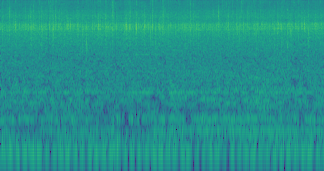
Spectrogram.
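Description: Faint, steady sizzle of bitter gourd pieces and gram flour frying in a wok, with a faint low hum underneath.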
